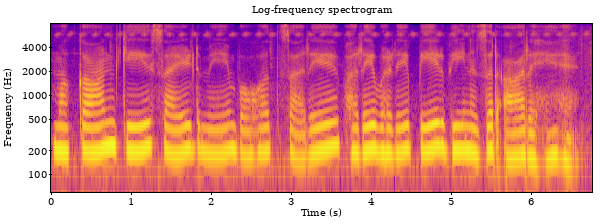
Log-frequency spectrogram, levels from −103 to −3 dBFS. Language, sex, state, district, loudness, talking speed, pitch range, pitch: Hindi, female, Assam, Kamrup Metropolitan, -14 LUFS, 125 wpm, 180-205 Hz, 195 Hz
